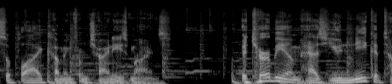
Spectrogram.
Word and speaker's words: Ytterbium: Did you know ytterbium is worth more per ounce than gold, yet nobody can pronounce its name?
